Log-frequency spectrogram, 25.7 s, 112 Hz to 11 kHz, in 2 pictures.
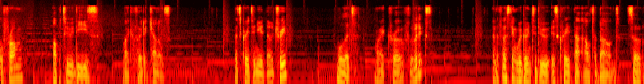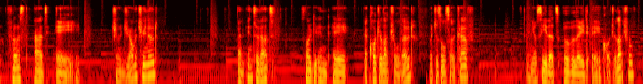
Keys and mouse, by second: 4.2 click, 5.5 middle click, 6.3-9.3 shift+drag, 9.4 middle click, 12.6 shift+a, 17.7 click, 17.7 right click, 18.0 shift+a, 20.6 click, 21.2 click.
